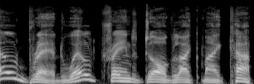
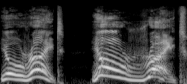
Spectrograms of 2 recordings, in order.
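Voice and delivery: very high, eager, excited outburst; 14 semitones higher, 4 dB louder than usual. Mr. Craven springs from his chair, agreeing with Loveday, crying out excitedly. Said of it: "cried Mr. Craven, springing up excitedly".

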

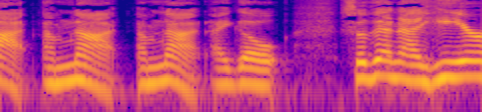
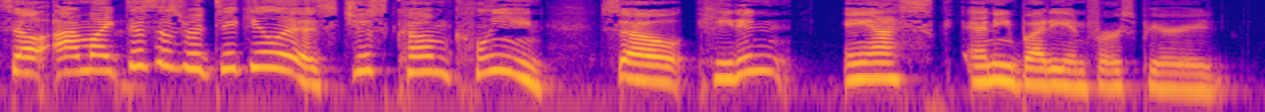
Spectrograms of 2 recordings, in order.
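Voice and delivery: plain

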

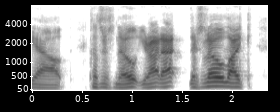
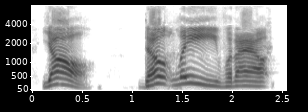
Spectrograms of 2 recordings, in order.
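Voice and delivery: put-on Southern American accent on y'all, pitched up; 5 semitones higher than usual. Repeating a reminder to resort guests, the speaker now says it in a southern accent. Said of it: "we say it with a southern accent this time".

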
